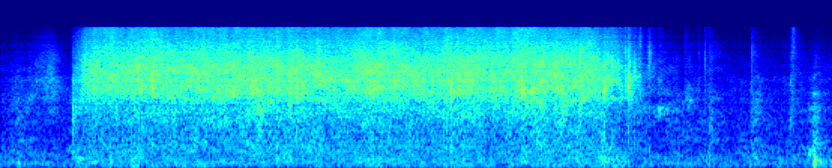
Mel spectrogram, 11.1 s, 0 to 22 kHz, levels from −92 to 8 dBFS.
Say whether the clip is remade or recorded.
remade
